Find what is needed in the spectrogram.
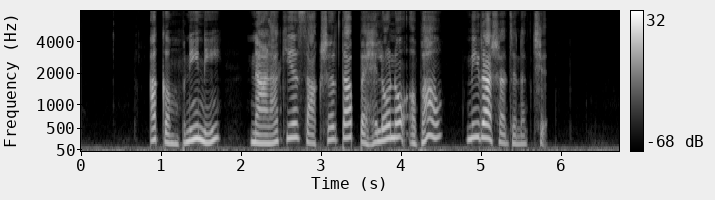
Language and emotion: Gujarati, disgusted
